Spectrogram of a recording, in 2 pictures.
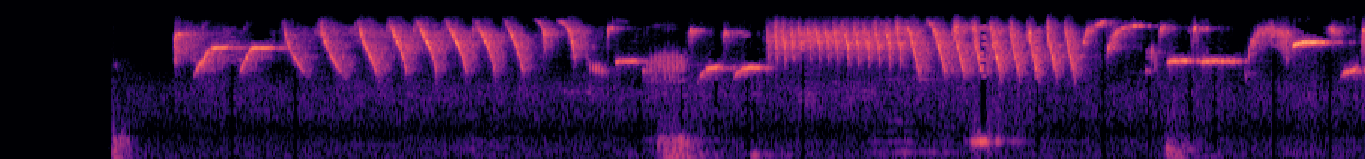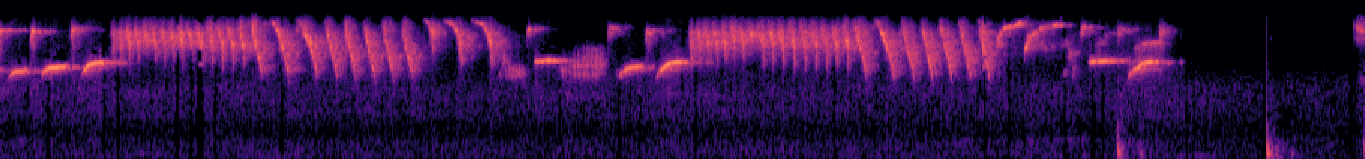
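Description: Domestic canary singing, played back from a video: a long song of rapid trills in which each syllable is repeated many times in a quick, even rhythm before switching to the next, moving between high fast rolls and lower notes. It starts about a second in and stops shortly before the end.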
